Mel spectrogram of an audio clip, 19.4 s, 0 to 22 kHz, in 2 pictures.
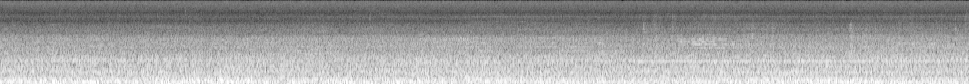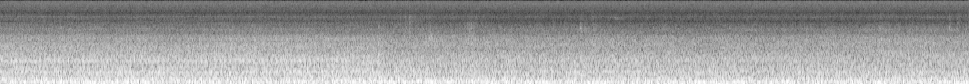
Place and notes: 대한민국 서울특별시 서초구 서초2동 1335-3 - Construction Yard, Machine Rumble, Cicada
Construction Yard, Machine rumbling noise, Cicada
공사장, 굴삭기, 매미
